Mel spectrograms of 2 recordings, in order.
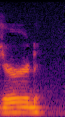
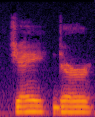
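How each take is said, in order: First: It is squashed into one syllable, 'jerd'. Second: The letter J is said, then 'dur'. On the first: The speaker calls it wrong. "not Jerd" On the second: The speaker calls it right. "it's J Dur"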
